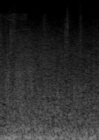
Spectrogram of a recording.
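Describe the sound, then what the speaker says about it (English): A dam bursting in the video game Outer Wilds, heard as a steady, loud low roar of rushing water and rumble filling the whole moment without pause. "Oh shoot, the dam broke."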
